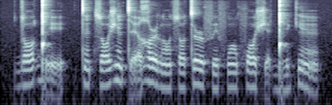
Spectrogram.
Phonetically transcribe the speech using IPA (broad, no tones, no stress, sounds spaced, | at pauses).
d ɔ ɡ͡ǃ ḛ | t ɛ̃ t͡s ɔ ʒ ɛ̃ t ɛ̰ ʁ ə˞ l ɔ̃ s ɔ t ə˞ f e f ɔ̃ f ɔ ʃ ɛ̰ ɡ͡ǃ ɪ kʲ ɛ̃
